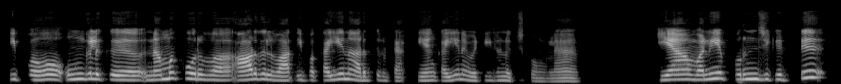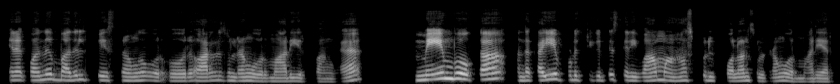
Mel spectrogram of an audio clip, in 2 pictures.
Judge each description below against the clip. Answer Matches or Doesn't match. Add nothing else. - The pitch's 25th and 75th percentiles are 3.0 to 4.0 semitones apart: Doesn't match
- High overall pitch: Matches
